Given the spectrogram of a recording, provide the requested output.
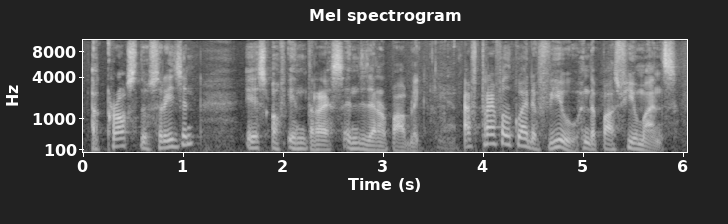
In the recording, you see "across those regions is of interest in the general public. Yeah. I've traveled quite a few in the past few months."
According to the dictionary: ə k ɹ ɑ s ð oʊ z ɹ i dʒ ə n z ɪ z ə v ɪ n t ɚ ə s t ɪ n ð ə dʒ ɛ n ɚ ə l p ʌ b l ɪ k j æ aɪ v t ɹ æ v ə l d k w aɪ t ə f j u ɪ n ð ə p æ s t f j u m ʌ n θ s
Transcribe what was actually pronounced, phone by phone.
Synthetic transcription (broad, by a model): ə k ɹ ɑ s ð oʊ s ɹ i dʒ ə n ɪ s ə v ɪ n t ɚ ə s t ɪ n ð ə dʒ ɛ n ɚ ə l p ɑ b l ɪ k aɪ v t ɹ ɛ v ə l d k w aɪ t ə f j u ɪ n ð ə p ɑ s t f j u m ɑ n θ s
